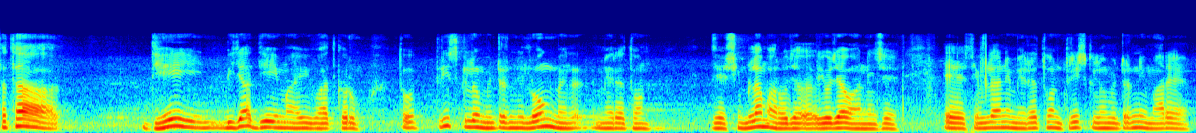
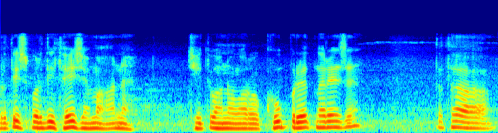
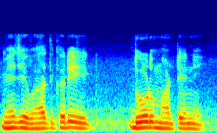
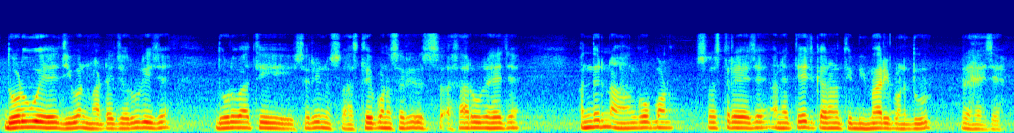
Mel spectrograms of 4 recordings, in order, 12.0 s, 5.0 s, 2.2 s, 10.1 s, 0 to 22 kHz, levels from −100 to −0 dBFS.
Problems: constant background noise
